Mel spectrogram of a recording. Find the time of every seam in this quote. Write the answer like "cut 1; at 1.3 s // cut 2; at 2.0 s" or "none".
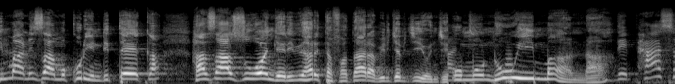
cut 1; at 4.5 s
